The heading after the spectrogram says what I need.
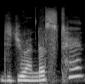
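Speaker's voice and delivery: pitch rising on the last word. Teaching yes-no question intonation to learners, with rising pitch at the end. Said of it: "there should be rise in your pitch".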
